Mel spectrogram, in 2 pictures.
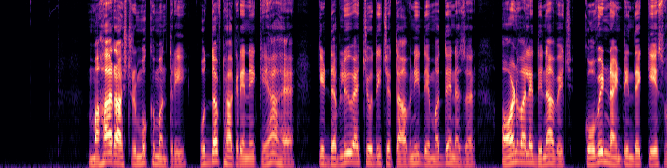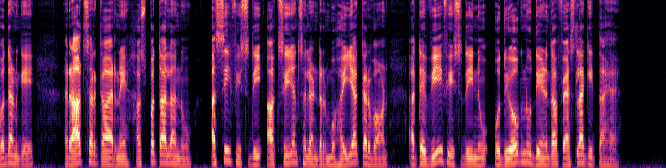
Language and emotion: Punjabi, neutral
